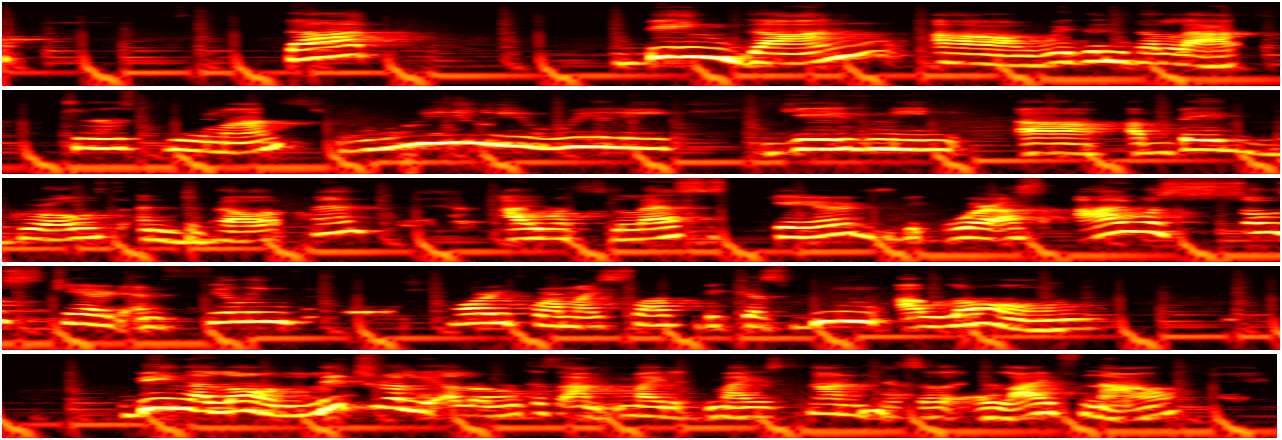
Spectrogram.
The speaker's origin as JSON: {"language": "English", "country": "Philippines", "moved": "yes", "said": "I'm Filipino. I have a big, big family."}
